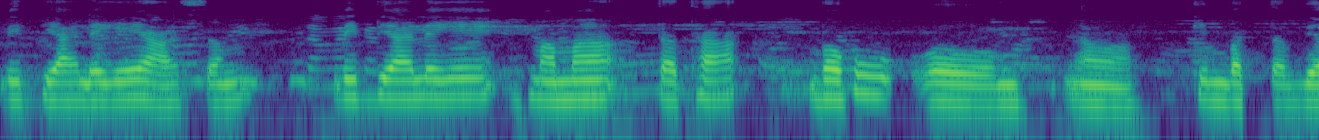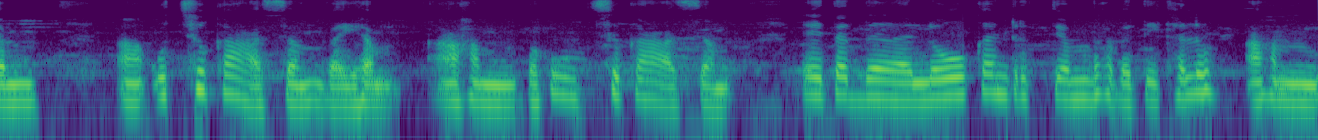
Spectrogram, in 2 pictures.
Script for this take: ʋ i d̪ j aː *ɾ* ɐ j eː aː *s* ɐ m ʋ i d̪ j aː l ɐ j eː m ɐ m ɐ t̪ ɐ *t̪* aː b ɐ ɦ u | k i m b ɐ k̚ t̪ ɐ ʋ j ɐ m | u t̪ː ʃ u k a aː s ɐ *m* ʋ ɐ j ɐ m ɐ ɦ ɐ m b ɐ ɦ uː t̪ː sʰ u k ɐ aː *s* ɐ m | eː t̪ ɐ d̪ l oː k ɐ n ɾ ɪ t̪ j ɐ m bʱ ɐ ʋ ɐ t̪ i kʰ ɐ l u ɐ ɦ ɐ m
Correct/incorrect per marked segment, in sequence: incorrect: l, correct, incorrect: t̪ʰ, correct, correct

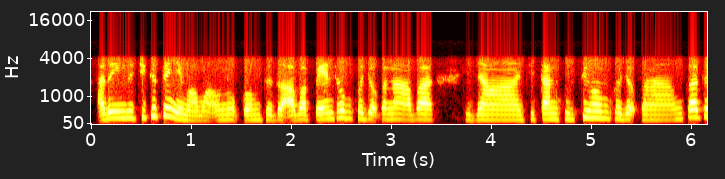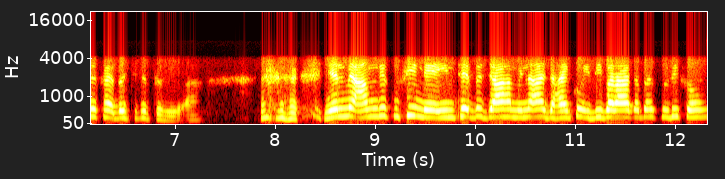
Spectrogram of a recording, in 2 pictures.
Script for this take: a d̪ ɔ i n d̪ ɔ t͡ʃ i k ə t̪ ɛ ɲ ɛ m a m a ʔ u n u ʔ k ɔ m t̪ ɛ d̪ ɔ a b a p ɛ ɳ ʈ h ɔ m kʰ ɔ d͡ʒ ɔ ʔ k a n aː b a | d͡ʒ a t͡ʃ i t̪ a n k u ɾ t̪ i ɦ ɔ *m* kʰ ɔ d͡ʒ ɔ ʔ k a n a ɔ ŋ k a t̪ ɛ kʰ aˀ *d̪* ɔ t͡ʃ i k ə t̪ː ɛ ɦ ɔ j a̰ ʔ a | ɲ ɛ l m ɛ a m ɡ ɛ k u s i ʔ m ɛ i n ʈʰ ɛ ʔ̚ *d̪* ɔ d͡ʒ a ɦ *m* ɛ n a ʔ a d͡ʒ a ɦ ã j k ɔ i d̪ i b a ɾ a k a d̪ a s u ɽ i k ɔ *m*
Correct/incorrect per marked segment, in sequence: correct, correct, correct, correct, correct

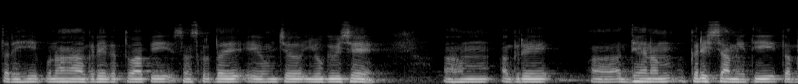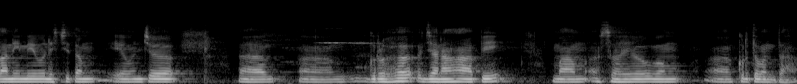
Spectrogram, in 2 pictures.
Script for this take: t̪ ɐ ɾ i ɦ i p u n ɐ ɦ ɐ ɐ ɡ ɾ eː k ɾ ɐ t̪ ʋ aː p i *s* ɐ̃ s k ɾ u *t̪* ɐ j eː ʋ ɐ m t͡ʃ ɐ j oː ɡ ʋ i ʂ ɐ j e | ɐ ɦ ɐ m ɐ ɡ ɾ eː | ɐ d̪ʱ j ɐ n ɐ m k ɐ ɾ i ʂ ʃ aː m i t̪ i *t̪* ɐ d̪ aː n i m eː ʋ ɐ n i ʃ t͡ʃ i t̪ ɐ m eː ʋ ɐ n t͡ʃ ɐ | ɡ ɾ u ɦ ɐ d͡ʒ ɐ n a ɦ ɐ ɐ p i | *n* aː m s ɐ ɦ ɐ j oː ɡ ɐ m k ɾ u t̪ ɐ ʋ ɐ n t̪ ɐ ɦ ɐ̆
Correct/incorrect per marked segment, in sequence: correct, correct, correct, incorrect: m

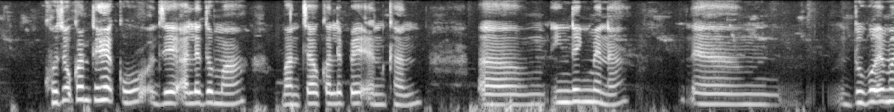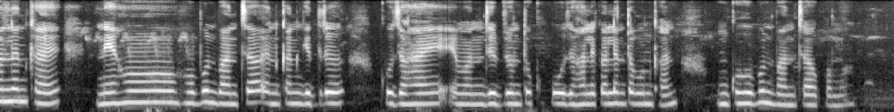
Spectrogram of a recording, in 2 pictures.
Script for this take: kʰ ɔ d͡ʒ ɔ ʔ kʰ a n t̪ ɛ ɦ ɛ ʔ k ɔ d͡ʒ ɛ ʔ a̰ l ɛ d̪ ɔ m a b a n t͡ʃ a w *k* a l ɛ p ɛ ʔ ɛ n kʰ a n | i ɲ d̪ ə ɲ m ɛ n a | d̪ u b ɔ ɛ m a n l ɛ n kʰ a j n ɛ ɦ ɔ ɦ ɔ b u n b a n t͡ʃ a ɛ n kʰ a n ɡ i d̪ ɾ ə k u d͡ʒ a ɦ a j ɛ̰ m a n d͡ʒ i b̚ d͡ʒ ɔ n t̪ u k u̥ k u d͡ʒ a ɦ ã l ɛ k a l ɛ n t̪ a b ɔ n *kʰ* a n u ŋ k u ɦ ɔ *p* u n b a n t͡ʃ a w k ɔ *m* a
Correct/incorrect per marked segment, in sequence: correct, correct, incorrect: b, correct

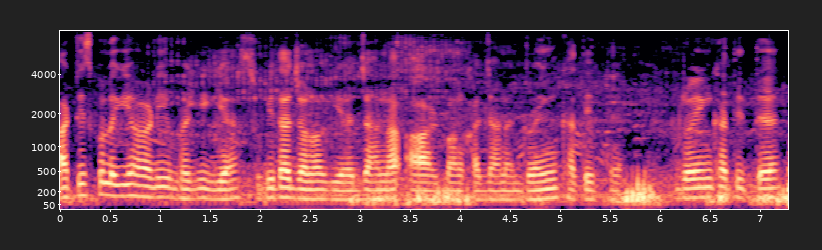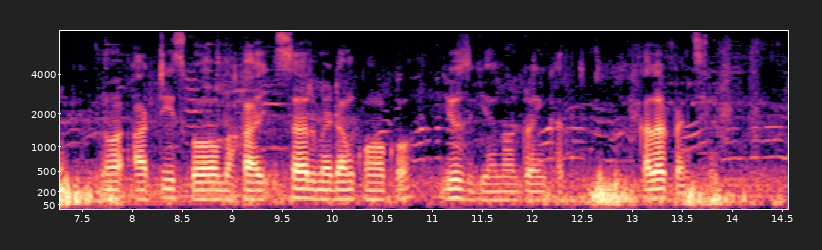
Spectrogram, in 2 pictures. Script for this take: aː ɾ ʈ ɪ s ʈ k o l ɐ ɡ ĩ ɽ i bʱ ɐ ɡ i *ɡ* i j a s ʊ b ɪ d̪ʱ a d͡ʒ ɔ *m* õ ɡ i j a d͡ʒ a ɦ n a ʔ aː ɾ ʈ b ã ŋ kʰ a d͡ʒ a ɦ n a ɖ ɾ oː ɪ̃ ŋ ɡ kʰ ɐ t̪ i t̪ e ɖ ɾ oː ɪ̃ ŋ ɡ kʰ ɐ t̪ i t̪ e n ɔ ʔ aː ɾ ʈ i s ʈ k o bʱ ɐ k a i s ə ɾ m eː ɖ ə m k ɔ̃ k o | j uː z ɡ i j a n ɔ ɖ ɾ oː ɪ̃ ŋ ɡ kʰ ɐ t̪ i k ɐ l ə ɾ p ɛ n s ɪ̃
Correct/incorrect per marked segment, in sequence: correct, incorrect: n

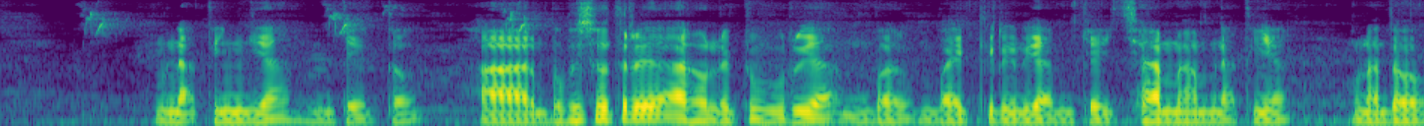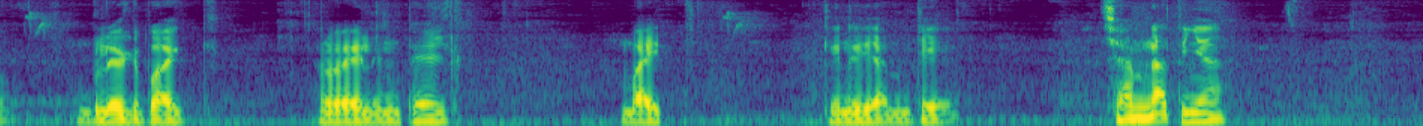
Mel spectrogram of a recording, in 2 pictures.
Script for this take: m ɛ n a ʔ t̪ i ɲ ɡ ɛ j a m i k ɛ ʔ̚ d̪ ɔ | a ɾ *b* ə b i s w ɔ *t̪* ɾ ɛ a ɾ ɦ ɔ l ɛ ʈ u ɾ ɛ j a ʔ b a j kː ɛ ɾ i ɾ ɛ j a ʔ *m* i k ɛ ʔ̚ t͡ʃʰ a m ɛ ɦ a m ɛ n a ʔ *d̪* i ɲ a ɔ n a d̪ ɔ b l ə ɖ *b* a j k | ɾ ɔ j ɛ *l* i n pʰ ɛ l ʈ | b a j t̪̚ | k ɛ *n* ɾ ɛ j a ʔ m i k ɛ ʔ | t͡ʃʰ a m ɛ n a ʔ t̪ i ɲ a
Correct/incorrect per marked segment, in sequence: correct, correct, correct, incorrect: t̪, correct, correct, correct

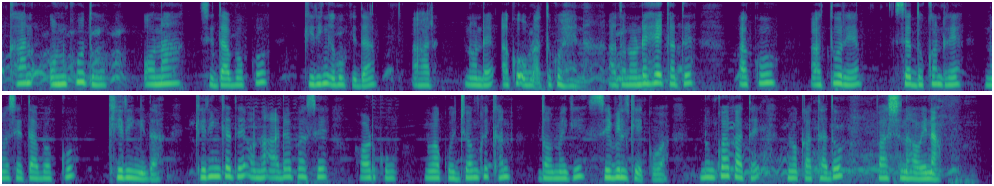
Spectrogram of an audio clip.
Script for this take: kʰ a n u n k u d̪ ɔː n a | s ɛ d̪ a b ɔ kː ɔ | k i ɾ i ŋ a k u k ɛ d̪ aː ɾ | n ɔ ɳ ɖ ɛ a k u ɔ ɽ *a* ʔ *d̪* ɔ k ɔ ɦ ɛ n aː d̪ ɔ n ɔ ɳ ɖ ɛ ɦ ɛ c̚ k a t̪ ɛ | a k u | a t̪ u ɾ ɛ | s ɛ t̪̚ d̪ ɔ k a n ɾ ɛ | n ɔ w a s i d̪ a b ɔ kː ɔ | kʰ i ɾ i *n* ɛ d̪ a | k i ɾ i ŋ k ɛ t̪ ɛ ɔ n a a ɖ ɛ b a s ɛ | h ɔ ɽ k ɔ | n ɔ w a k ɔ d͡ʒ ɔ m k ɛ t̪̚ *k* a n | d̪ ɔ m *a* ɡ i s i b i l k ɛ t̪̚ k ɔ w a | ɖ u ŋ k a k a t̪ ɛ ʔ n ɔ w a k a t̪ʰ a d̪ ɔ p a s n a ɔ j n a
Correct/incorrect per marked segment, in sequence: correct, incorrect: t̪, incorrect: ŋ, incorrect: kʰ, incorrect: ɛ

